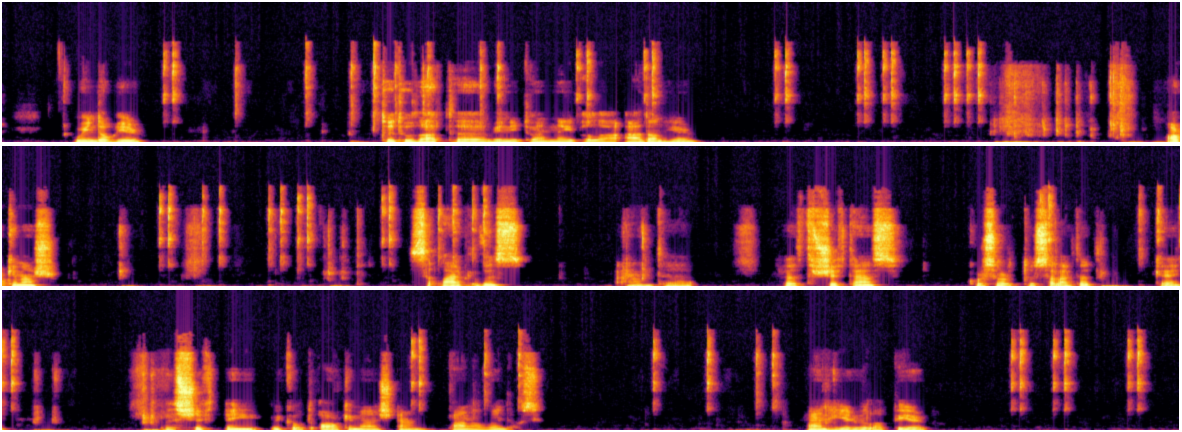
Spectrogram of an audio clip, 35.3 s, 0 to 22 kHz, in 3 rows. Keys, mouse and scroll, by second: 1.7 click, 2.3 scroll down 1, 2.3-3.0 middle drag, 3.2 scroll down 1, 3.5 shift+middle drag, 3.9-4.2 middle drag, 4.6 shift+scroll up 1, 4.7 shift+middle drag, 5.7-6.5 drag, 13.7 middle drag, 14.3 scroll down 1, 14.4 middle click, 14.7 click, 15.0 Tab, 15.5 click, 16.1 middle click, 16.5 shift+middle click, 16.7-17.7 scroll up 2, 18.0 shift+s, 22.7 Tab, 23.0 scroll down 1, 23.1 middle click, 23.5 click, 23.8 shift+a, 25.4 shift+a, 28.4 middle click, 30.0 click, 30.8 scroll down 1, 31.0 shift+middle drag, 31.7 n, 33.6 click, 34.0 click, 34.8 click.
